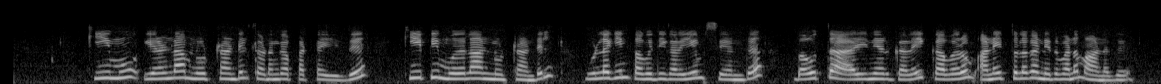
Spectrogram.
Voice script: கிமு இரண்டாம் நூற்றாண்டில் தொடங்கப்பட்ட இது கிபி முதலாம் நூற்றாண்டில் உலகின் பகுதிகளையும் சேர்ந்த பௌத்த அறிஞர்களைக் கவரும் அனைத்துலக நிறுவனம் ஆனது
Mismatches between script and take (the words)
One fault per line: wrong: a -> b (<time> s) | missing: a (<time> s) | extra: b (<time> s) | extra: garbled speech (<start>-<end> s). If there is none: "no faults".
no faults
